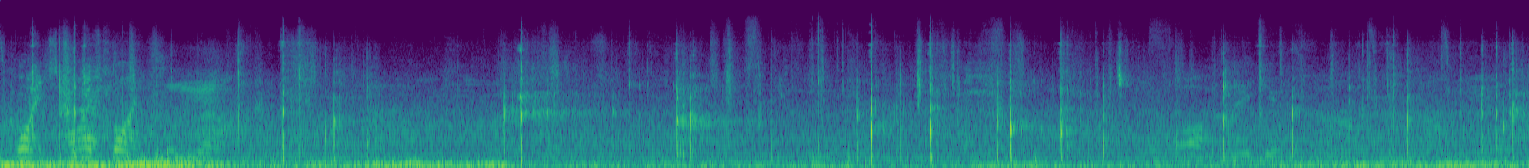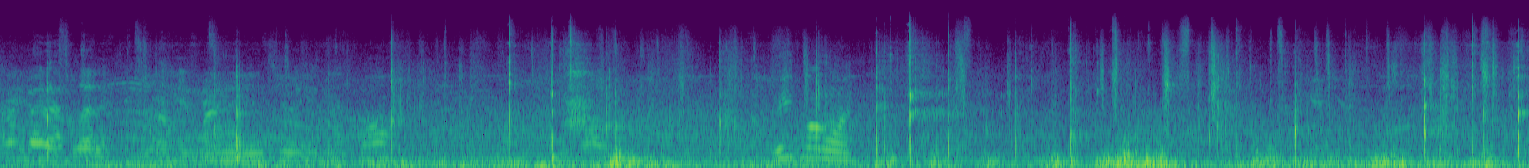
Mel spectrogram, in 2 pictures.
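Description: Paddles smack a plastic ball back and forth in sharp pops.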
